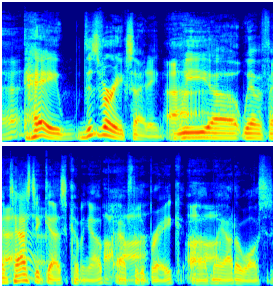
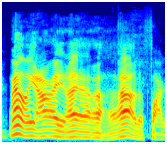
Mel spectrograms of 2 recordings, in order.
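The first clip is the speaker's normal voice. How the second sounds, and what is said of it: Poor Regis Philbin impression. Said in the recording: “terrible Regis Philbin impersonation”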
